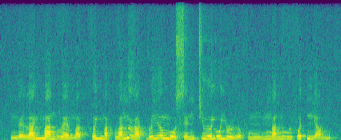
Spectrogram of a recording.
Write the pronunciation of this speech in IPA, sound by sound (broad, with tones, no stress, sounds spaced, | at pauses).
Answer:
ŋ ɛ˨˩˨ l a˧˥ j m a˧ n v ɛ˨˩ m a˨˩ k̚ h ə˧ j m a˨˩ k̚ v a˧˥ ŋ ɣ a˨˩ k̚ ɹ i˧ ə̯ m o˧ s e˧˥ ŋ c ɨ˧ ə̯ j o˧ j ɹ ɨ˨˩˨ ə̯ f ə˧ m ŋ u˧˥ m ŋ a˧˥ n v ɨ˧˥ f əː˦˥ t̚ ɲ a˨˩˨ m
